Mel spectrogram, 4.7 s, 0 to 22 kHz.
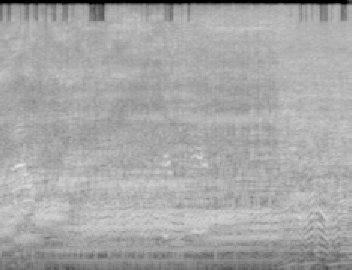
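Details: Vintage Sears chainsaw, 3.7 cu in, 18-inch bar, late 1960s/early 70s, converted from Barracuda to standard chain, with a jury-rigged air filter. A high, steady two-stroke buzz at full throttle sags slightly while cutting wood; the saw runs strong.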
